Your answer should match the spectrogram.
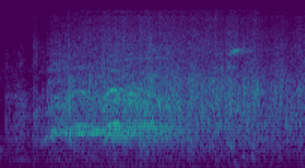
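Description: Audience applauding in a hall, building about half a second in and dying away toward the end, with faint voices from the crowd.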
